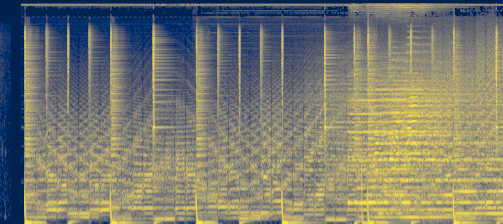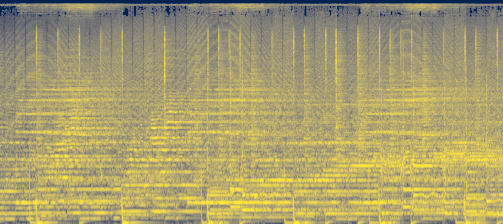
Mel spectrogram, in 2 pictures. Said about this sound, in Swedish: som sagt, jag tycker det är jättekul att man eh, får remixa deras eh, jingel. Um, eh, och jag, jag, tycker det här låter bra.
